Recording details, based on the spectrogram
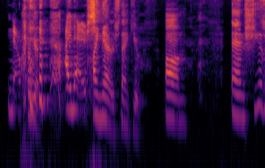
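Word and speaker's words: Inej: Am I pronouncing it right? It's No. Okay. Inez. Inez, thank you.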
